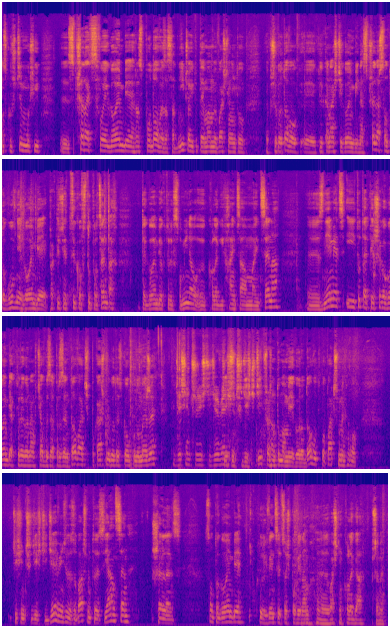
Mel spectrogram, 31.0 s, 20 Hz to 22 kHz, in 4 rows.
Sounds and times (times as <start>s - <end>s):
Speech: 0.0s - 22.7s, 23.4s - 31.0s
Inside, small room: 0.0s - 31.0s.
